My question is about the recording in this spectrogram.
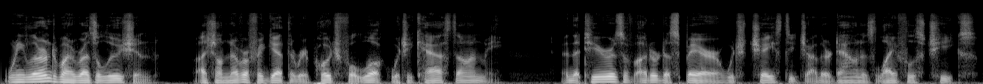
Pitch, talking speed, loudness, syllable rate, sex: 90 Hz, 190 wpm, -19 LUFS, 5.1 syllables/s, male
